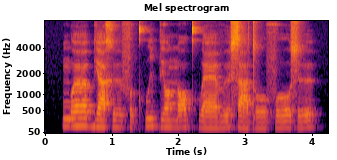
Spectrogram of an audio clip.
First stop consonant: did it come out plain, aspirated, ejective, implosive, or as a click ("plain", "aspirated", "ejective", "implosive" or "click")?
plain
